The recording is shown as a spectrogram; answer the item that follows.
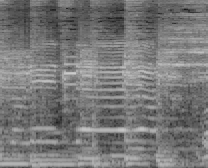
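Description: Band music played live: guitar and drums over a moving bass line.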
